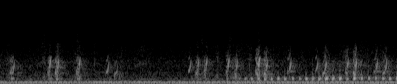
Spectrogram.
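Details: Two pet guinea pigs napping after a long day of munching frozen blueberries; short clicky squeaks in uneven bursts, then a low, steady pulsing rumble over the last second and a half, with a constant low hum behind.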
